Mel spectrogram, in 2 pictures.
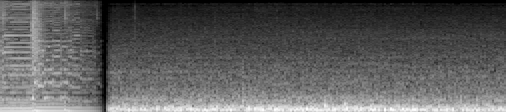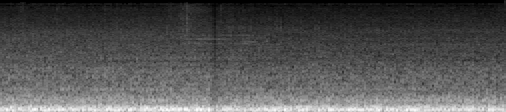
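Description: A car engine hums with a low, steady rumble of tyres on the road from inside the car.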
